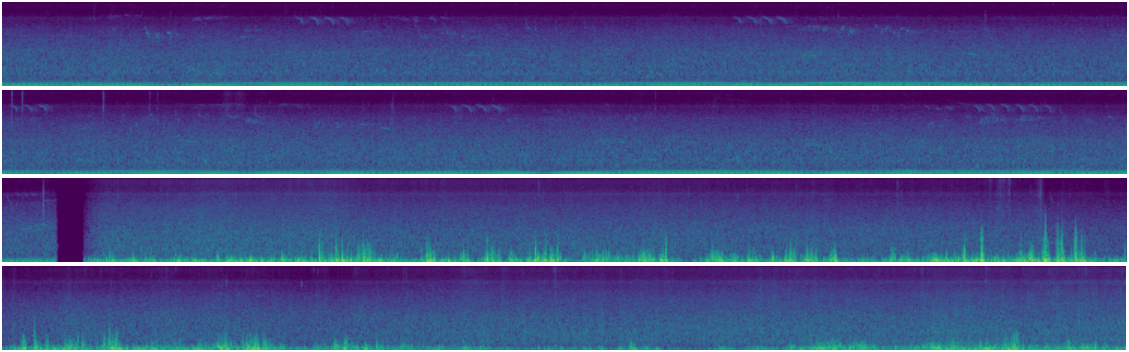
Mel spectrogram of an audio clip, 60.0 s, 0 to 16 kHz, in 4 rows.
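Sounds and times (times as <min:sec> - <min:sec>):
small birds chirping: 0:00.0 - 0:30.8
wind buffeting microphone: 0:00.0 - 0:59.9
river rushing over rapids: 0:31.2 - 0:59.9.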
